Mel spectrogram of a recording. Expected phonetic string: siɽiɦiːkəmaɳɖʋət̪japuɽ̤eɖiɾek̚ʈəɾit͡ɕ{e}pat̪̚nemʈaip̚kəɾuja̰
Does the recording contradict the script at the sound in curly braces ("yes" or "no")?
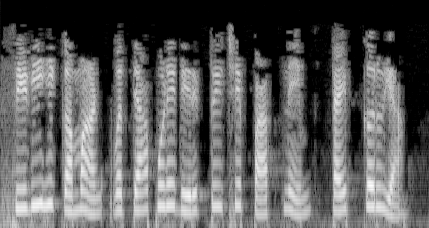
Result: no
